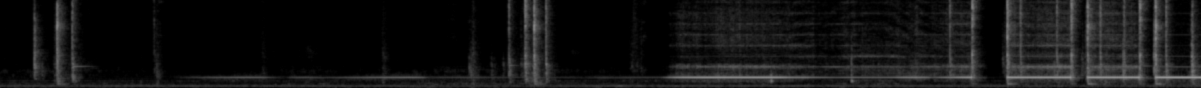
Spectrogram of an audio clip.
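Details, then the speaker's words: Older amplifier on test with test tone: steady high tone crackles, drops out and cuts back in as the speaker relay disengages and re-engages; amplifier itself fine, bad relay contacts a known problem at this age: speaker relay contact crackle. "the relay contacts are bad and it's causing there to be crackling and cutting out um so yeah this is a known problem on amplifiers of this age"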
